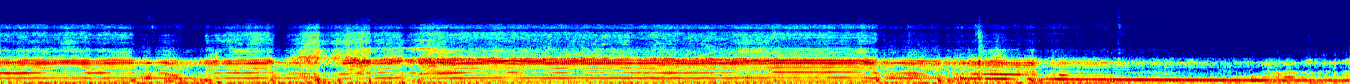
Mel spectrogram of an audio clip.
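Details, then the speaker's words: Nissan CA-engined drift car, freshly dyno tuned, on track: pulls hard with tyre squeal but sounds flat and breathy under boost after an intercooler pipe popped off; refitted with a new hose clamp. "And we all know that noise. That is a cooler pipe. Unfortunately, on our first lap out, we uh popped a cooler pipe off the car, went back into the pits, had a bit of a look, sused it out"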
